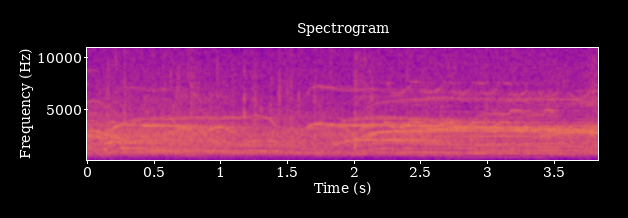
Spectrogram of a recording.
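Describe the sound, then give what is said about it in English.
A concert crowd roars with steady, dense applause and cheering after the drummer is introduced, holding at an even level throughout, with shrill whistles and whoops rising and sliding above the clapping. “We gotta get an applause meter up here.”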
